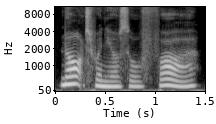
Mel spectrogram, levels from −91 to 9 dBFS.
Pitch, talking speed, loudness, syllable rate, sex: 225 Hz, 200 wpm, -16 LUFS, 4.4 syllables/s, female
